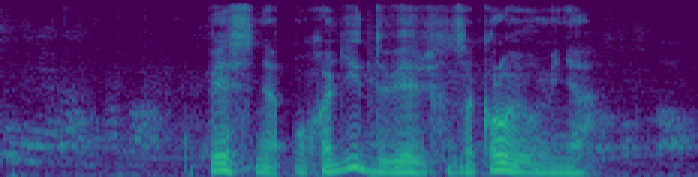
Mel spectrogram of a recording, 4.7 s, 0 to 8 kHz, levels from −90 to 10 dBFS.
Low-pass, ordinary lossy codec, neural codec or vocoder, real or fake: 7.2 kHz; none; none; real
